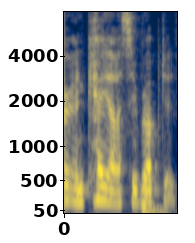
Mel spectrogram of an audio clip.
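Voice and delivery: usual speaking voice

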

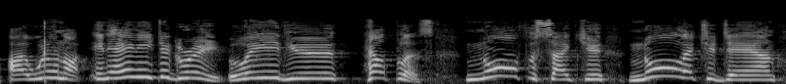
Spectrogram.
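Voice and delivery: high, slow, drawn-out preaching; emphatic scripture proclamation. Real, not acted. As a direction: proclaim each promise with mounting insistence.

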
